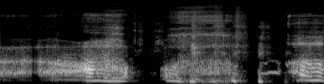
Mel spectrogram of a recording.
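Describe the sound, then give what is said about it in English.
A man vocally imitates men groaning in a gym locker room after workouts: a series of long, drawn-out moaning groans split by short pauses, with a brief strained sound near the end. “the amount of groaning in the locker room was insane. Guys just coming in from their workout, just opening the locker.”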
